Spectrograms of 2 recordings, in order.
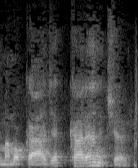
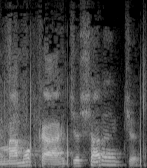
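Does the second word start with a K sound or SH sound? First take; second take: K sound; SH sound. First: The second word starts with a K sound. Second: The second word starts with an SH sound. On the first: This is the Latin reading of the name. "em latim" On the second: This is the Portuguese reading of the name. "em escrito falando em português"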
